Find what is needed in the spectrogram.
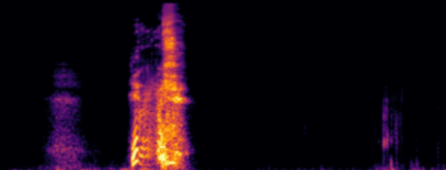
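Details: Breathy build-up then one loud, explosive sneeze with a faint sniff afterward, from a drunk adult male; sneeze.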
